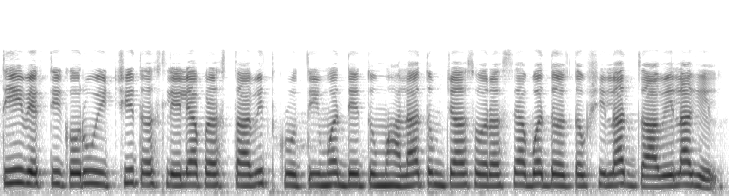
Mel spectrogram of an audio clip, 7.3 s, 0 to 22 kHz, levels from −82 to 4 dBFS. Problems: background sounds at intervals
